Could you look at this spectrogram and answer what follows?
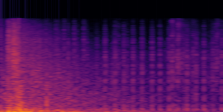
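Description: Dense gunfire from the World War II strategy game Gates of Hell: Red Star Rising, a loud opening burst followed by rapid machine-gun rattling that continues steadily with no voices.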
